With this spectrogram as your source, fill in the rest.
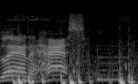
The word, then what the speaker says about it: Lanahatchee: The Lanahatchee. It runs right near here. Yeah, but it's pronounced Lanahatchee.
